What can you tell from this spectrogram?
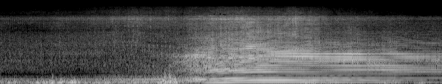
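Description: Radio-controlled Corvus racer with a gas piston engine and a JetCat 80 turbine passing low. Its engine note drops sharply in pitch as it goes by, loudest just after, then fades. The throttle is held at a high idle that the pilot cannot get idled down.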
